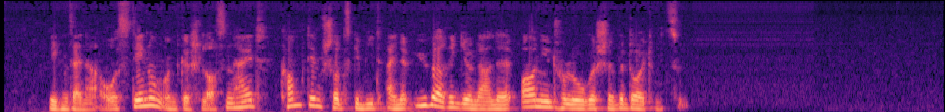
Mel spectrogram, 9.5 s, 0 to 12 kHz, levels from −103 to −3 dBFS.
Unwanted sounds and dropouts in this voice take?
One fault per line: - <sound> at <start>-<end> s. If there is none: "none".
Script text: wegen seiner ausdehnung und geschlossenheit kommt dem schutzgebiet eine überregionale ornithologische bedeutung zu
none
